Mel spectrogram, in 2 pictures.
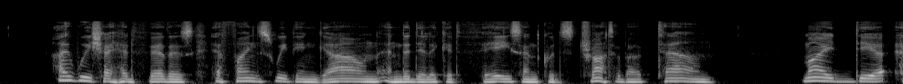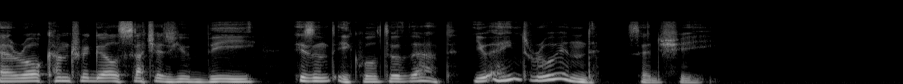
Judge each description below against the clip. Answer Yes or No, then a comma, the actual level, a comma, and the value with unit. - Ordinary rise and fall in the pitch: Yes, average, 4.2 semitones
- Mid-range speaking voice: No, low, 130 Hz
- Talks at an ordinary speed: No, slow, 120 wpm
